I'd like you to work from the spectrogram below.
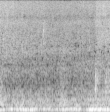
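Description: Onions sizzling steadily in hot oil in a pan, the first step of a hilsa fish curry, a continuous close frying hiss with no talk.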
